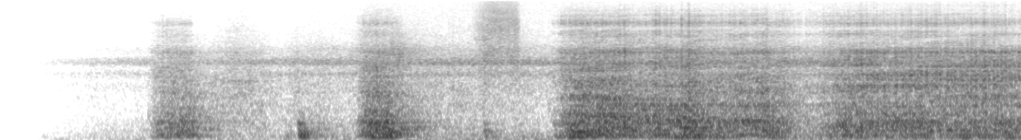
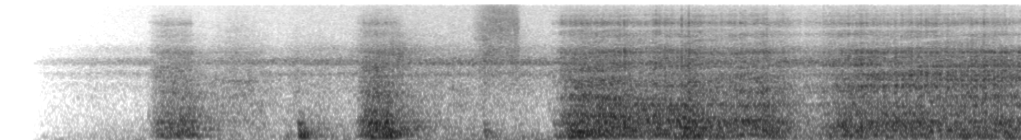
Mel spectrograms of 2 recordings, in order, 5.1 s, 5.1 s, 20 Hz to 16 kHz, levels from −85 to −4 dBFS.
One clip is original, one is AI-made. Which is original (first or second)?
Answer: first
